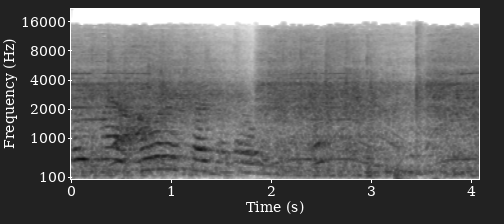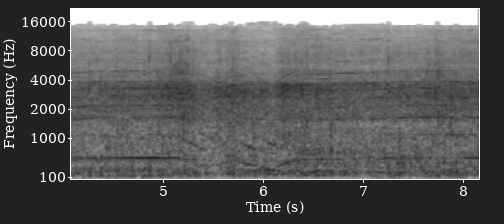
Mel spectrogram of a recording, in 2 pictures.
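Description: Remote-control centipede toy crawling: a steady whir of its small battery-powered motor and gears driving the plastic body and legs.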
